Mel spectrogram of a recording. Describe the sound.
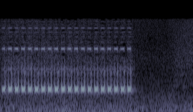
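A telephone rings in a house with a bright, rapidly trilling electronic bell, one sustained burst of fast pulses that cuts off abruptly, leaving quiet room tone.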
